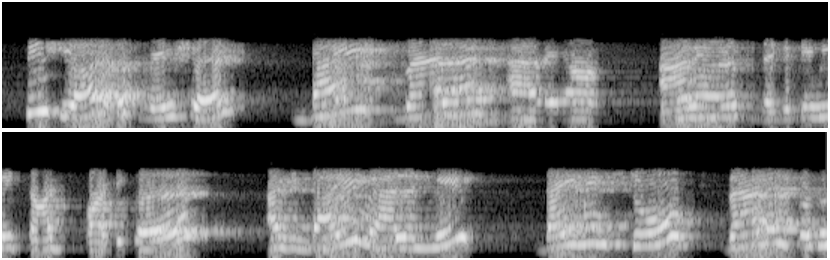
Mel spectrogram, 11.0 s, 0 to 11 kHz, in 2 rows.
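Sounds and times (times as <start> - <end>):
woman speaking: 0.2 - 11.0.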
